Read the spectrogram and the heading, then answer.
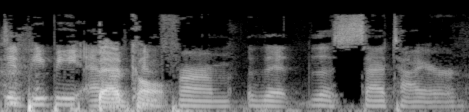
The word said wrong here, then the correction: satyr: or the... – Satyr? – The Satyr Shyman.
